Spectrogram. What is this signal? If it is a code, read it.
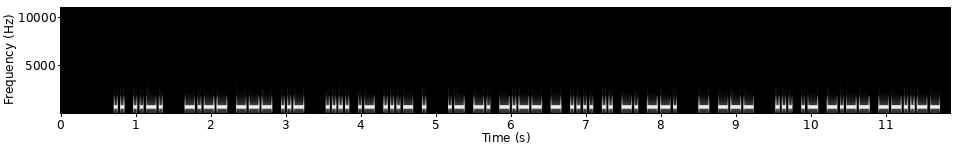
Morse code, heard as a keyed tone, about 28 wpm, 700 Hz. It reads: IF YOU HAVE ANYTHING TO SAY,
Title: Sentences from Top 1000 Words 28wpm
